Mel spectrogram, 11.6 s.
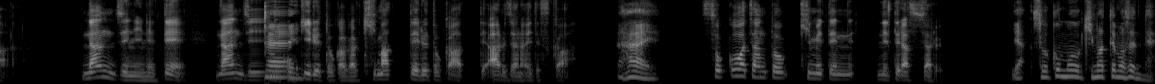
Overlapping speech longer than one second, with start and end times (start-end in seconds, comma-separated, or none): none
